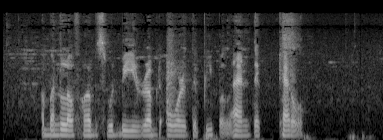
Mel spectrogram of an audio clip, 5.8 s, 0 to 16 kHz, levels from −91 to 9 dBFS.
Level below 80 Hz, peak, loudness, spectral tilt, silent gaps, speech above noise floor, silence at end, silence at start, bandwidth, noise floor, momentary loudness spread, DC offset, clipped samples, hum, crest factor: -60 dBFS; 0 dBFS; -25 LUFS; -3 dB/octave; none; 27 dB; 0.45 s; 0.3 s; 11.5 kHz; -53 dBFS; 14 LU; under 0.1%; under 0.1%; none; 26 dB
